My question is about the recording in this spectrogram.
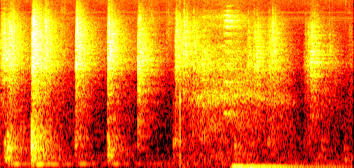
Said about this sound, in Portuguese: Minha cadela acabou de agarrar no brinquedo que apita.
